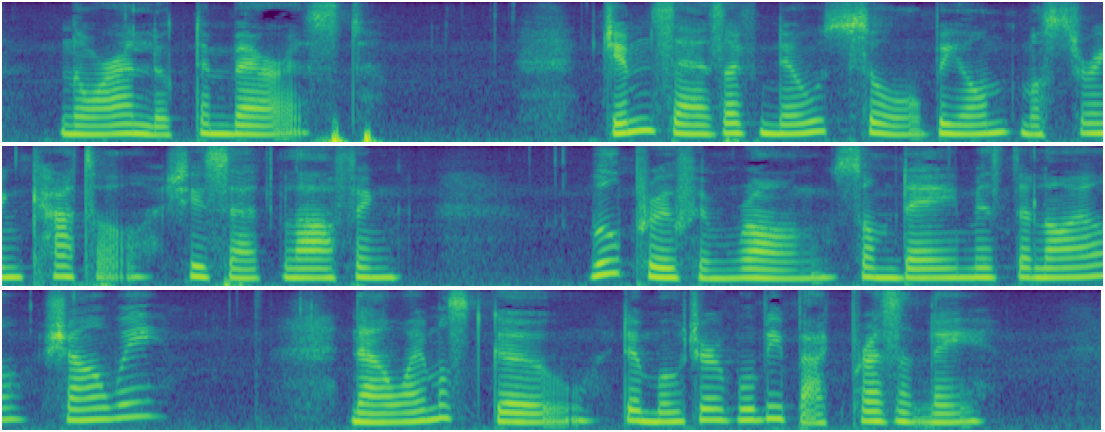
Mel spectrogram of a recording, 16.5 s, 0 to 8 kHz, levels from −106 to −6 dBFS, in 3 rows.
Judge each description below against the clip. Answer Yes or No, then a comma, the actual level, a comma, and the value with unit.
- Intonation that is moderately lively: No, narrow, 2.2 semitones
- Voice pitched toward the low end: No, high, 200 Hz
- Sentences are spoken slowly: Yes, slow, 125 wpm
